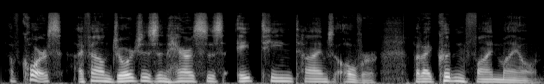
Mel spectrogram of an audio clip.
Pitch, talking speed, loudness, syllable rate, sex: 130 Hz, 175 wpm, -18 LUFS, 4.8 syllables/s, male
